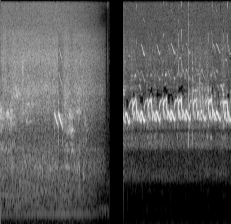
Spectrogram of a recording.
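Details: Sandpiper calling: a rapid, even series of high, twittering double notes, about three each second. Softer rustling noise and a few chirps come first, then a short silence.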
